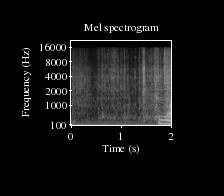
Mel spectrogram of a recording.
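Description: Plastic bag crinkling as a ceramic wax warmer is unwrapped from it, with one sharper crackle about one and a half seconds in.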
